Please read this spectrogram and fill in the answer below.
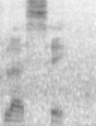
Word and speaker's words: glacée: sensitivity to this, because on many of the notes that have an unvoiced E at the end, he keeps the same pitch. So on glacé, he keeps the same pitch. So you can get away with saying glacé. I gave a slight E at the end, but not much. And it doesn't add a syllable.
